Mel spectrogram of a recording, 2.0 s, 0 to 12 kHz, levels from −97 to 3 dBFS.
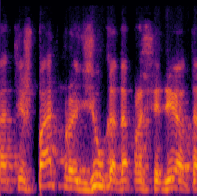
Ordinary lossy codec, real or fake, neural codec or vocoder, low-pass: MP3, 96 kbps; real; none; 10.8 kHz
